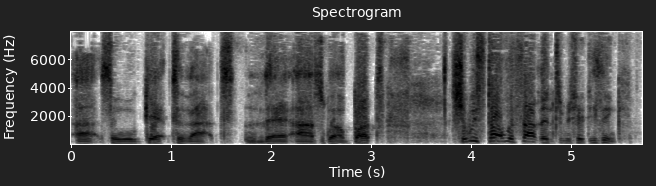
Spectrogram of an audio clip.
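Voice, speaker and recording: A man hosting a casual live chat. He speaks at an ordinary pitch, relaxed and chatty, with lots of fillers, over a dry, close recording with no room sound. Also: moderate pace, slightly rough, no room sound, poor audio. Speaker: host, interviewer. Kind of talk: casual livestream interview. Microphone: video call or phone mic.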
